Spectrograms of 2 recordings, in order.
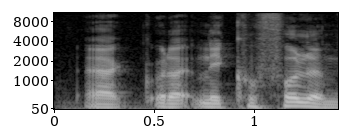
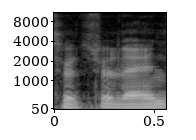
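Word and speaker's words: Cú Chulainn: Kofullen wird es, glaube ich, sogar ausgesprochen. Kofullen. Nicht Kutschelane, sondern Kofullen wird, glaube ich, sein Name tatsächlich ausgesprochen. Wenn ich es gerade richtig im Kopf habe.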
